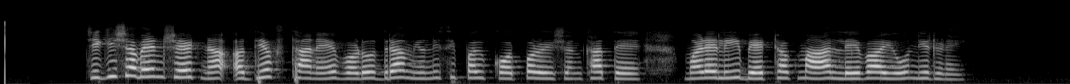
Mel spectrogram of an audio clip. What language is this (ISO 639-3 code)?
guj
